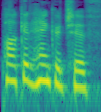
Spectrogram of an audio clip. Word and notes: pocket-handkerchief: American English

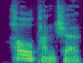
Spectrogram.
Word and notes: hole punch: British English

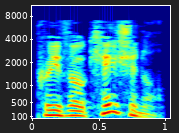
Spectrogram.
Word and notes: prevocational: British English

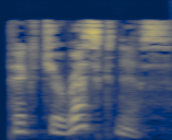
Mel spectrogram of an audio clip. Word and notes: picturesqueness: British English

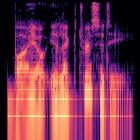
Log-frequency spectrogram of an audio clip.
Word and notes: bioelectricity: British English

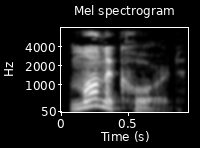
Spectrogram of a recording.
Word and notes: monochord: British English

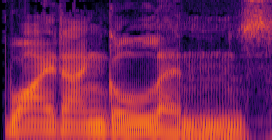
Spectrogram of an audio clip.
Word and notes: wide-angle lens: British English

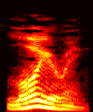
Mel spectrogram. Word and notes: lawyering: British English

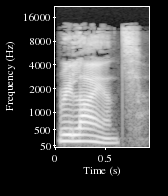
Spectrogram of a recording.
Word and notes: reliance: American English

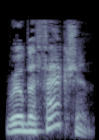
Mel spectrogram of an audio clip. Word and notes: rubefaction: British English

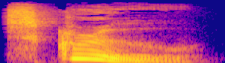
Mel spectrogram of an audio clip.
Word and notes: screw: British English

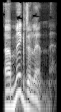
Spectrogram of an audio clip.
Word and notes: amygdalin: British English

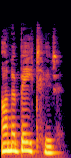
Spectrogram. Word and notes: unabated: British English

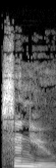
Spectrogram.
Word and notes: sinew: American English

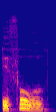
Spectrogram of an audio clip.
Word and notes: befall: British English

